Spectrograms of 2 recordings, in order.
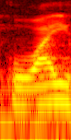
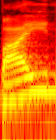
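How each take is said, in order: First: The word begins with a W sound. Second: The word begins with a B sound. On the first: The speaker calls it right. "बल्कि वाई होता है" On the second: The speaker calls it wrong. "इसको बाई नहीं"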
